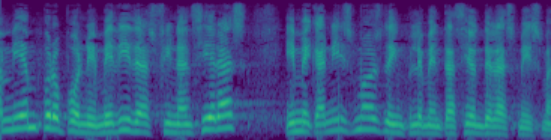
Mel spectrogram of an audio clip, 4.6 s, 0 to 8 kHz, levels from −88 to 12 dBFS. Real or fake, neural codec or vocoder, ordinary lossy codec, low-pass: real; none; none; 7.2 kHz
